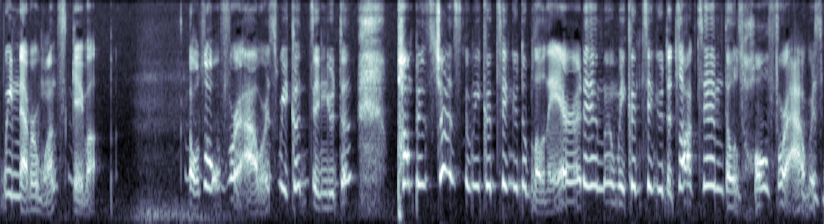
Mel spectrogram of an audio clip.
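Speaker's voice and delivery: real grief, words squeezed out while crying; mother reliving her son's death, crying and pushing through. Real, not acted. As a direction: voice breaking high and strained through tears. Mother recalls son's last hours.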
